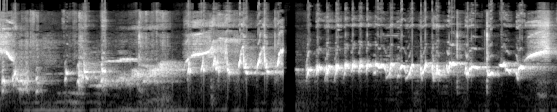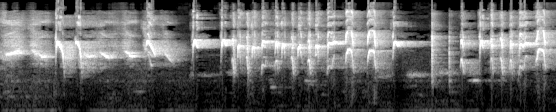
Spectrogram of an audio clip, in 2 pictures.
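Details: White-rumped shama in full song, played to provoke other shamas into singing back: continuous varied rapid phrases, rising chattering runs and high twittering trills, loud and unbroken for most of the recording.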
